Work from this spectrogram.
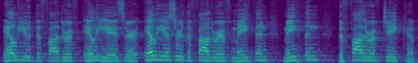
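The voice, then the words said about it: Hebrew-style pronunciation of names. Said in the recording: “my accent ... closest to the Jewish pronunciation of the names, right? Not the English ones”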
